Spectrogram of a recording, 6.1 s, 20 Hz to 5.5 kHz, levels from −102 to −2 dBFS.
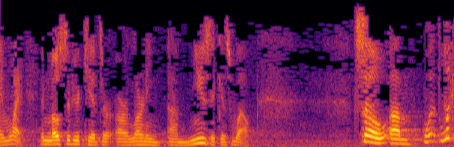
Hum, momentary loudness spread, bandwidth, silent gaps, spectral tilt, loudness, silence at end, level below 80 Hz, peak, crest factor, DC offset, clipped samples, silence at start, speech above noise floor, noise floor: none; 15 LU; 5.4 kHz; none; -8 dB/octave; -20 LUFS; 0 s; -52 dBFS; -2 dBFS; 20 dB; under 0.1%; under 0.1%; 0 s; 27 dB; -47 dBFS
